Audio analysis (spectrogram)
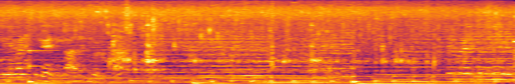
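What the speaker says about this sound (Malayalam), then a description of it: "വെളുത്തുള്ളി നന്നായിട്ടൊന്ന് വഴറ്റാം." Garlic sautéing in oil for a Kerala-style gooseberry pickle gives a steady, close sizzle throughout, broken by a few stirring scrapes, with a faint tonal hum running underneath.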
